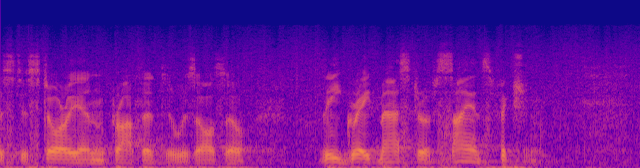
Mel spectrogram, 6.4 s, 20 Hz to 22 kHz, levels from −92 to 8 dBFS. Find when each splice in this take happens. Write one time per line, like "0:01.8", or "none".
0:04.2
